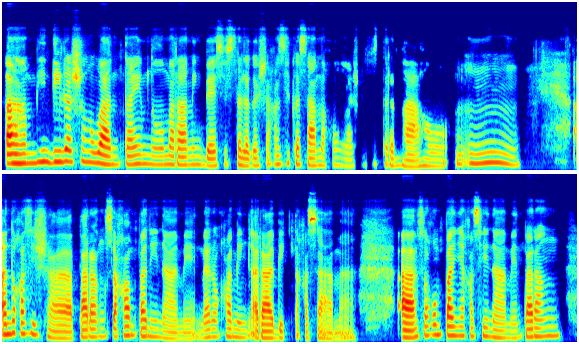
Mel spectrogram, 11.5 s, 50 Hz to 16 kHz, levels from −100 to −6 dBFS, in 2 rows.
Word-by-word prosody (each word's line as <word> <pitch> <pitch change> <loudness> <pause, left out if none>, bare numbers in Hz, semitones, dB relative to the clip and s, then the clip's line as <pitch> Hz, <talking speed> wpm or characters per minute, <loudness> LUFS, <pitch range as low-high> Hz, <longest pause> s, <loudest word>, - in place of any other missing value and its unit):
Um, 205 0 +7
hindi 235 0 +1
lang 245 - +4
siya 240 -2 -1
one 185 -4 +4
time 185 +2 -1
no 180 -2 -5
maraming 175 0 -1
beses 160 +2 -3
talaga 155 -2 -2
siya 160 - -8
kasi 185 +3 -8
kasama 160 -5 -2
ko 165 - -12
nga 140 - -11
siya 170 - -20
sa 190 - -19
trabaho, 145 -1 -5
mm. 205 -3 -4 0.6
Ano 225 +3 +5
kasi 235 -1 0
siya 145 -9 -1
parang 170 +3 +1
sa - - +2
company 180 -3 0
namin 130 -2 -6
meron 165 +2 -3
kaming 165 -3 -5
Arabic 145 -2 +2
na - - -8
kasama. - - +1 0.4
Ah, 155 +1 +8
sa 200 - -2
kumpanya 200 -2 +2
kasi 185 +1 -2
namin 150 0 -5
parang 180 +3 0
175 Hz, 195 wpm, -25 LUFS, 155-200 Hz, 0.6 s, Ah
